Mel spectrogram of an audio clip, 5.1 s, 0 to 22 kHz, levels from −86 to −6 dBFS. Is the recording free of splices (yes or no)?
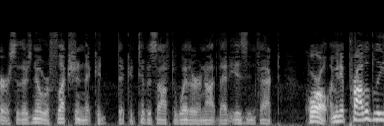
yes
